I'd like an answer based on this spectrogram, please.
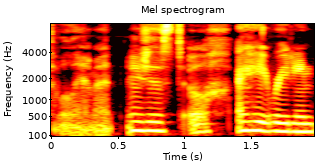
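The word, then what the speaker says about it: Willamette: I know that that's the correct pronunciation. So earlier in the episode, I think I said Willamett. I know it's Wamut.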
